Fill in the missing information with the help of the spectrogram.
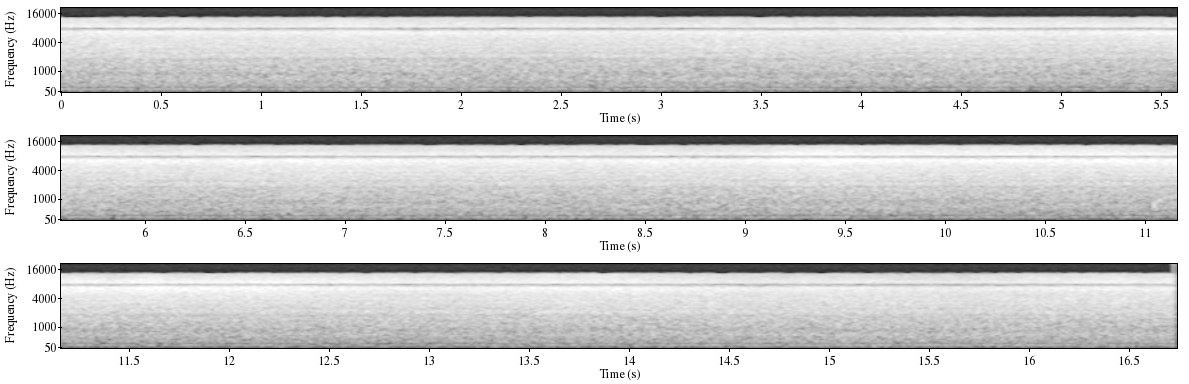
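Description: Ocean surf breaking on a beach, heard as a steady, even rush of white noise without separate wave crashes.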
